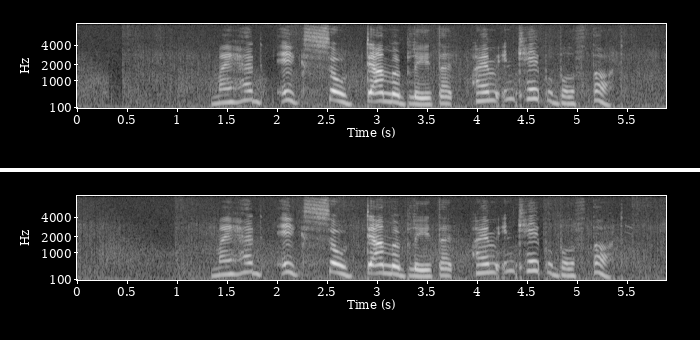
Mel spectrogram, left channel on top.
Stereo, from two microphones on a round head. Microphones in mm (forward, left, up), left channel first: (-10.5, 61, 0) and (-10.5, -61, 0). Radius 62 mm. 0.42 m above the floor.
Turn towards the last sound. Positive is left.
turn(degrees=10)  # may be behind; listen again after turning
